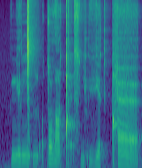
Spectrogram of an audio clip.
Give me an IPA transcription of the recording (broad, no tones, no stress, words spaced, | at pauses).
mʲə˞lʲŋ͡ǀɛ̰ʎɔ̰ tuðˤæǃɛ̰s bʲṵvʲɛk ǃʰæ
